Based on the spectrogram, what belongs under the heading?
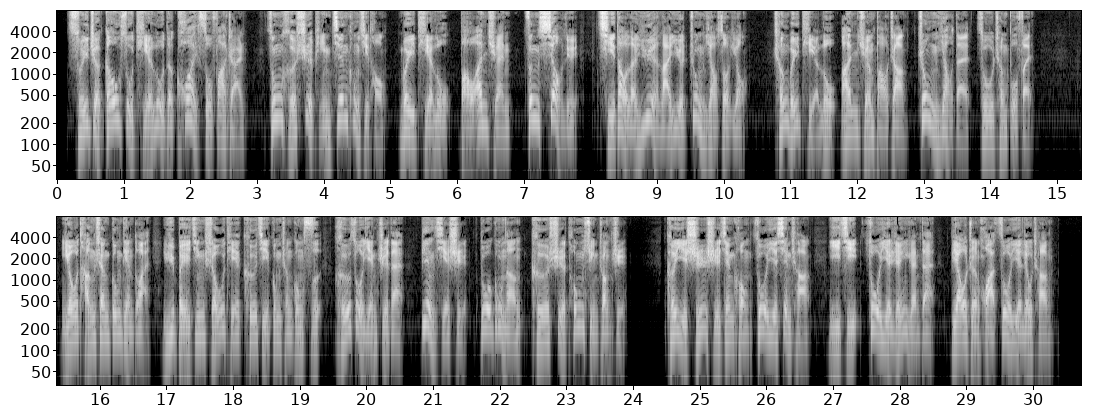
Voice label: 男, 专题; 便携式多功能可视通讯装置

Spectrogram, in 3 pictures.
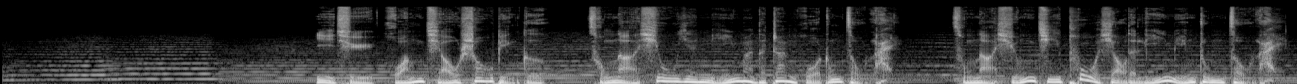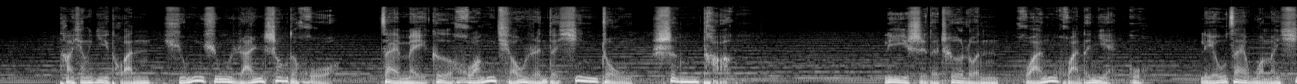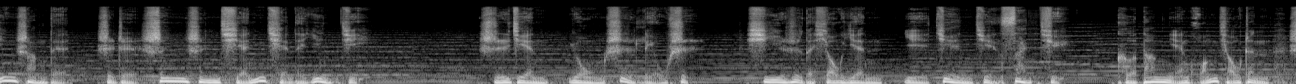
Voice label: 男, 国语男声配音, 磁性浑厚抒情; 黄桥烧饼

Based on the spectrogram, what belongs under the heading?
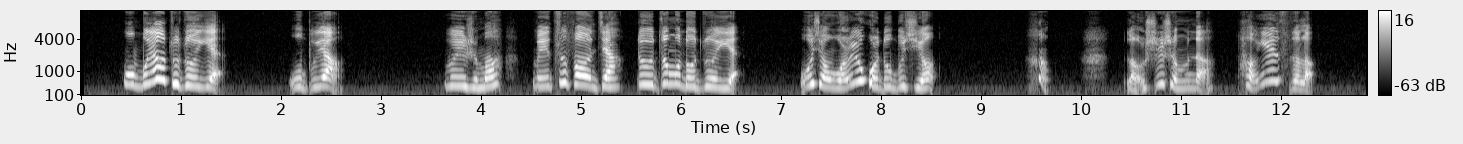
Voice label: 女, 少女

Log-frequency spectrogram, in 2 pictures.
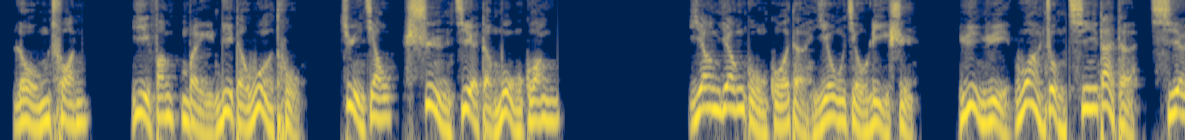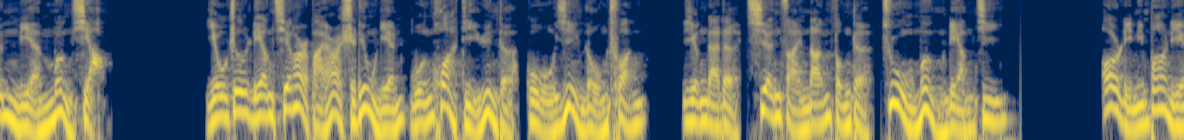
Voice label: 男, 宣传片; 龙川工业园

